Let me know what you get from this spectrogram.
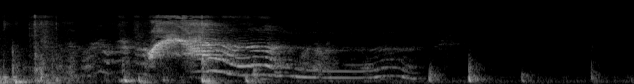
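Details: Indoor domestic cats, a Norwegian Forest Cat and a Ragamuffin, during a fight that a child breaks up: one long loud wavering yowl that rises, then slides down over about three seconds, followed by a few soft knocks and thumps.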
